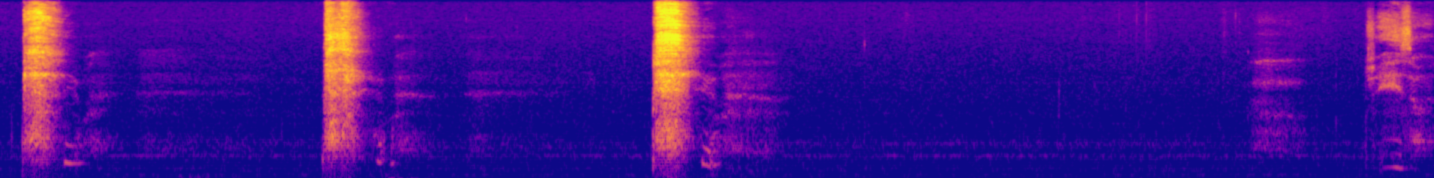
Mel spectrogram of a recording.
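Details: Three sharp sneezes a few seconds apart, with a fourth starting at the end; a tired sneezing fit, recorded while exhausted with sore abs and sneezes bitten back a little.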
